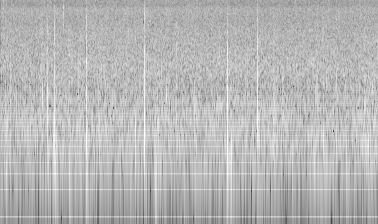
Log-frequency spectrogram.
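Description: Steady rain falling on a flooded rice paddy, an even hiss with scattered sharp taps of single drops close by.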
